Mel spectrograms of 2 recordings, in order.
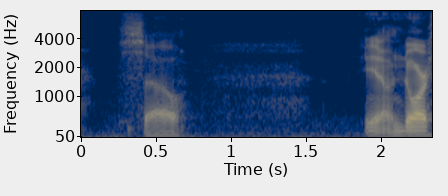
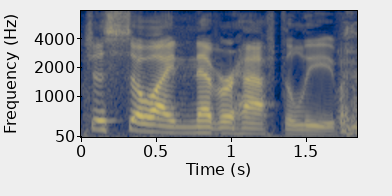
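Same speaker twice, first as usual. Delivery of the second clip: ordinary talk, nothing marked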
